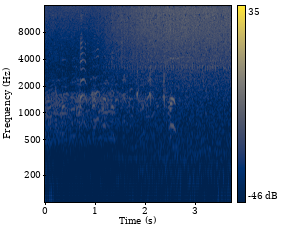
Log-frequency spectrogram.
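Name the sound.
geese honking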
